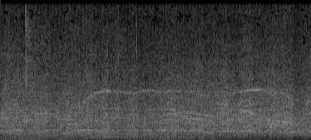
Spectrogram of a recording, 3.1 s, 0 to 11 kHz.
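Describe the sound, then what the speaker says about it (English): Baseball fans booing at a White Sox home game against the Twins in 1993, a broad, steady crowd roar filling the ballpark, distant and sustained with no distinct individual voices. "the fans are booing, even though they still have a large lead"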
